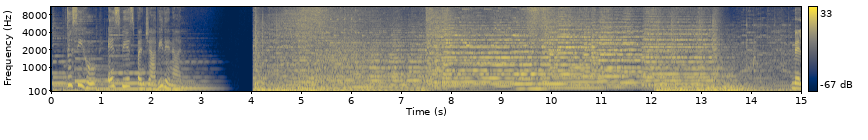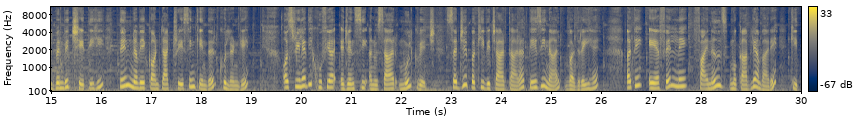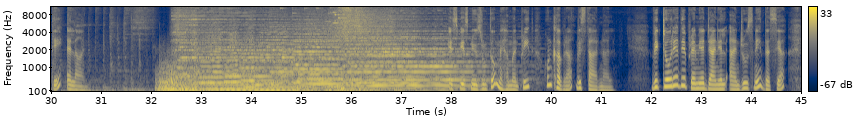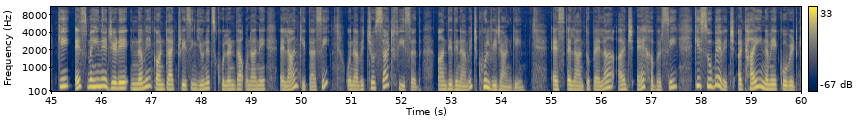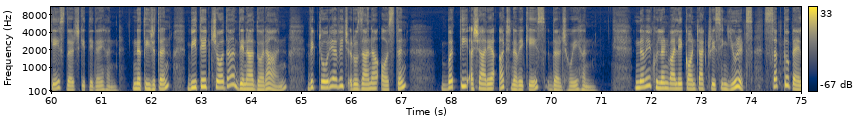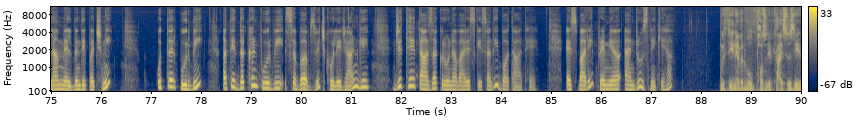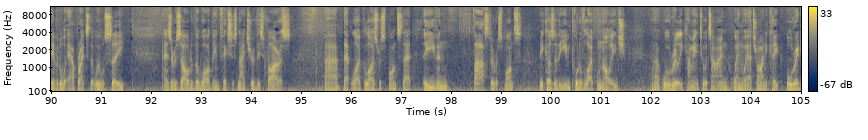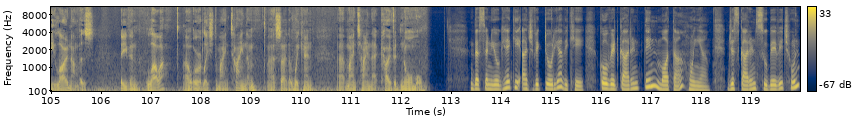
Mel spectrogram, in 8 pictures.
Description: In this news bulletin, we bring you the latest on the coronavarius pandemic from around Australia and the revelation from Australia's domestic spy agency about the rapid rise of right-wing extremism in the nation.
